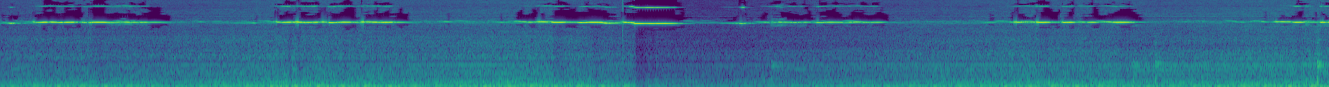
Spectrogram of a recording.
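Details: Car on lift, after sanding front and rear pads: front noise gone, right rear brake gives loud continuous high-pitched squeal swelling and fading with wheel rotation; cause unknown.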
